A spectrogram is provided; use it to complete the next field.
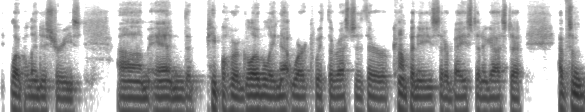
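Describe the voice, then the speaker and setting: Against a quiet background, a man speaks with a very deep, low pitch and a dark, mellow tone. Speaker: public witness. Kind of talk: committee testimony. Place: hall. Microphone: podium.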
